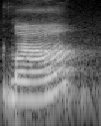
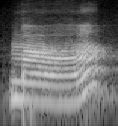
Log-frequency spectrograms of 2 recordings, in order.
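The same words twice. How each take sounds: First: The pitch rises from mid to high. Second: The pitch dips low, then rises. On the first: "second tone" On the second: "third tone"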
